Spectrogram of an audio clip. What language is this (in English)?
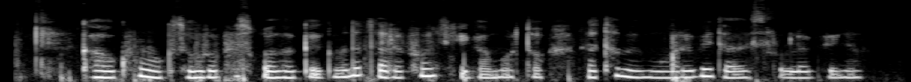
Georgian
